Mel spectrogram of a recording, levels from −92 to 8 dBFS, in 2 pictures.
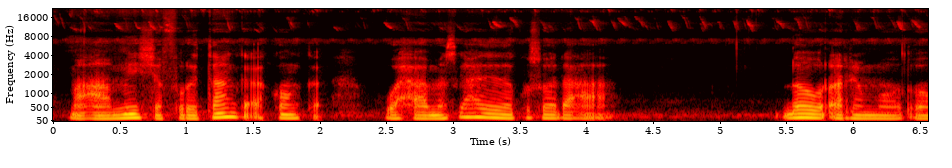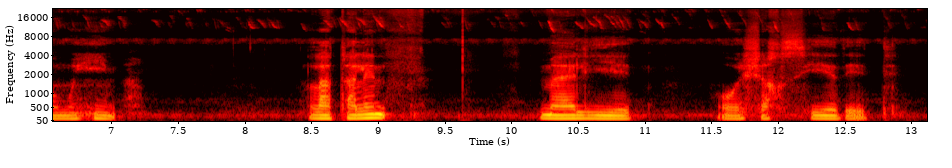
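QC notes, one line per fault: No faults were found on listening.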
